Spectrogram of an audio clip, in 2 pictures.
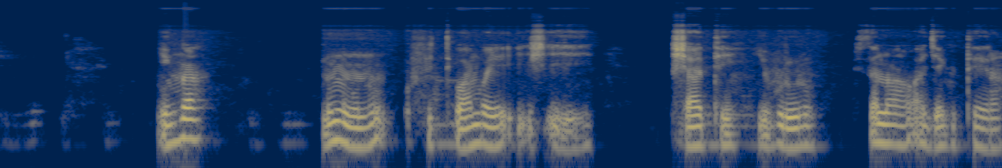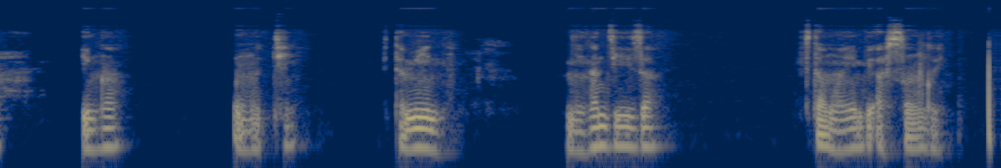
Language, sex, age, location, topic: Kinyarwanda, male, 18-24, Musanze, agriculture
